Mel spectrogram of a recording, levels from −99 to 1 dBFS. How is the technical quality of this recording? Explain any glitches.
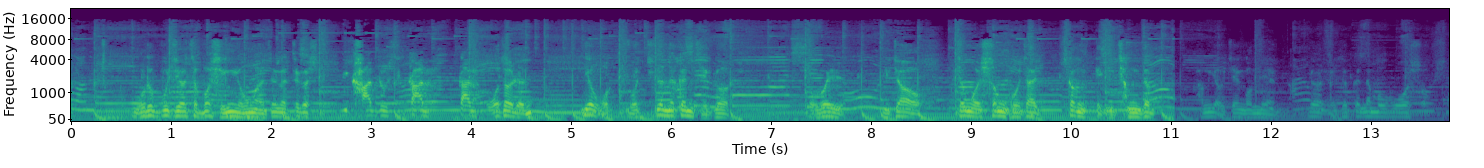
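From 11.03 s to the end at 13.78 s the level drops by about 20 dB and the sound turns faint. The likely cause is one channel inverted: with one stereo side in reversed polarity, the content common to both sides cancels when summed to mono, leaving only the faint difference between the channels.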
